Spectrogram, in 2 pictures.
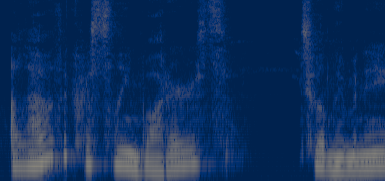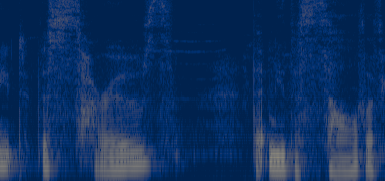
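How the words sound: The S sounds are softened, lengthened and hissy.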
